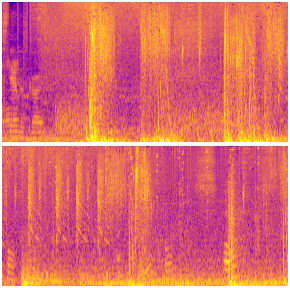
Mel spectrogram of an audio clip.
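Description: Shots zap and whine rapidly in a game.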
